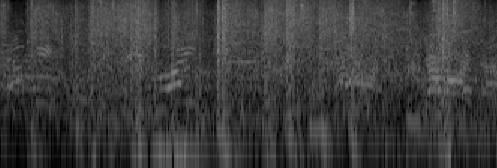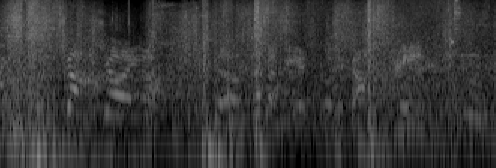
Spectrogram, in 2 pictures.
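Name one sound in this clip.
Blades slash and thud against bodies in a melee fight.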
